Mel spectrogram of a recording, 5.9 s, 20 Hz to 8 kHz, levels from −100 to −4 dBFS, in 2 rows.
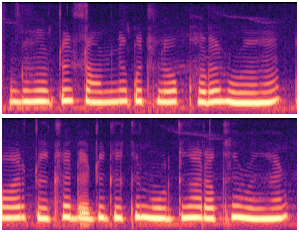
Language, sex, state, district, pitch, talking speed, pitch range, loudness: Hindi, female, Bihar, Sitamarhi, 255 Hz, 160 wpm, 245-260 Hz, -11 LUFS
